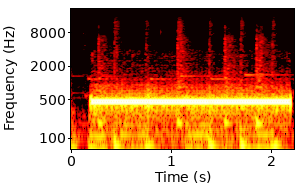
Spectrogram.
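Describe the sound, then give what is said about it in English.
A steady, loud telephone dial tone drones continuously for about two seconds after the caller hangs up and the line goes dead, with faint background murmur beneath it. “Oh, he hung up the phone.”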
